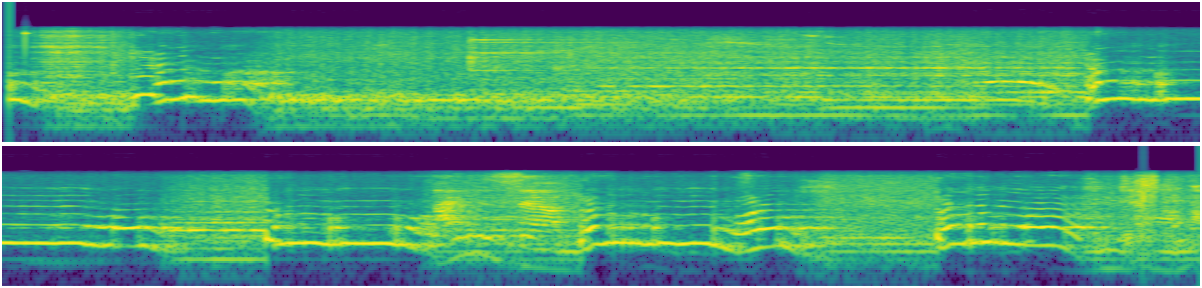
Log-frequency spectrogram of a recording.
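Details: Black and Tan Coonhound reacting to a newly arrived kitten indoors: a series of loud, wavering bays and howls, each rising and falling, coming in bursts after a stretch of human speech.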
